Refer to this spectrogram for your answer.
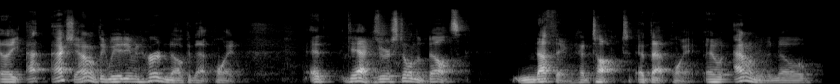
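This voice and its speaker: Room echo can be clearly heard around a man whose speech moves along fairly briskly. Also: medium pitch for a man, ordinary pitch variation. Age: 20s. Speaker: elk hunter and caller. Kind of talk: casual chat. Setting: echoey podcast studio in a warehouse.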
